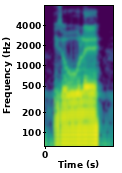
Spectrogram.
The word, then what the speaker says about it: Isolde: Tristan and Isolde, is that how you say it? – Isolde.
